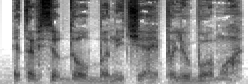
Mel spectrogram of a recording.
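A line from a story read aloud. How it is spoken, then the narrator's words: Hoarse smirk. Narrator (Russian): хрипло усмехнулся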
